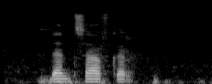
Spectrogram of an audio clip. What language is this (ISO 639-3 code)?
mki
